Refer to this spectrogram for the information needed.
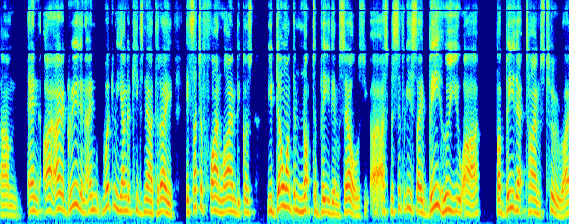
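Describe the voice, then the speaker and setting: A man with an Australian accent speaks fairly quickly, his high-pitched voice carrying a dark, mellow tone and lively intonation. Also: quiet background. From Australia, Perth. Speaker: former Olympic sprinter, athletics pundit. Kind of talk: casual radio sports chat.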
